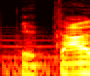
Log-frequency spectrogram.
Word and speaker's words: estar: There's the verb estar, meaning to be in the temporary sense. It's pronounced estar, Etal.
